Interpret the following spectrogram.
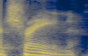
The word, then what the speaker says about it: Trean: So, is it Trean or Train? Trean. It is Trean.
